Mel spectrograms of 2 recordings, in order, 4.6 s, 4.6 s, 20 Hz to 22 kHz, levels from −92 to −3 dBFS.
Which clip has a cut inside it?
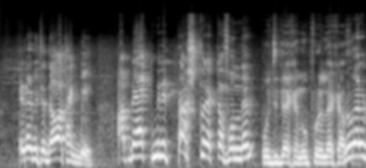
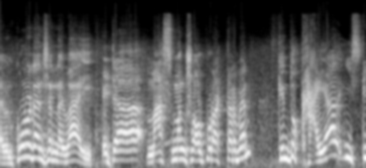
second; 1 cut; at 1.2 s

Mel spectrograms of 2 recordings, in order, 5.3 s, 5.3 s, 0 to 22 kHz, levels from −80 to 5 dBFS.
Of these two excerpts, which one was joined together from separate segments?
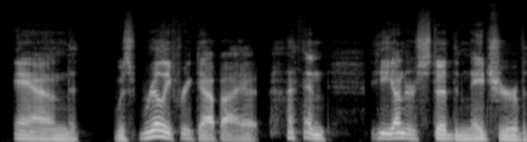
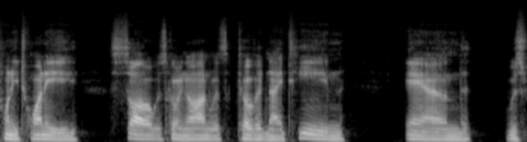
first; 1 cut; at 3.6 s

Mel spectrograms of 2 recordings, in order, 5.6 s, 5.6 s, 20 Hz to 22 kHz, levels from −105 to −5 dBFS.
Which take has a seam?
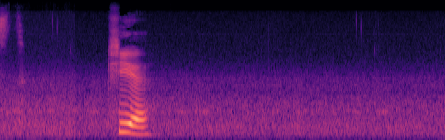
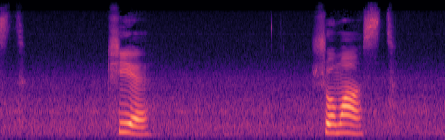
second; 1 cut; at 2.5 s

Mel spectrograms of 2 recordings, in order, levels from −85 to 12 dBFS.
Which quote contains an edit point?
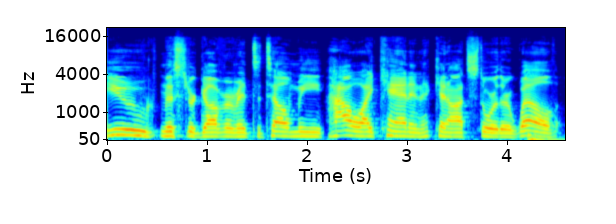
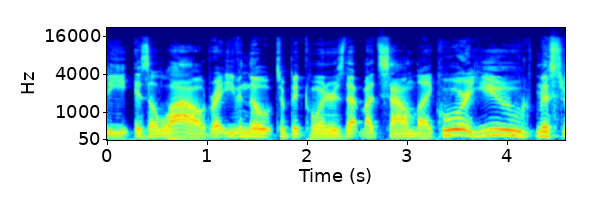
second; 1 cut; at 2.8 s

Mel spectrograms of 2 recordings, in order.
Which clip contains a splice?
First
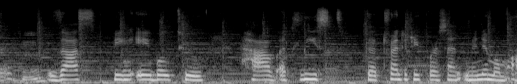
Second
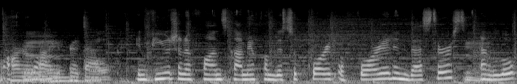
second; 1 cut; at 1.2 s

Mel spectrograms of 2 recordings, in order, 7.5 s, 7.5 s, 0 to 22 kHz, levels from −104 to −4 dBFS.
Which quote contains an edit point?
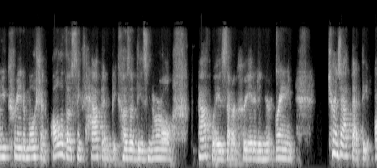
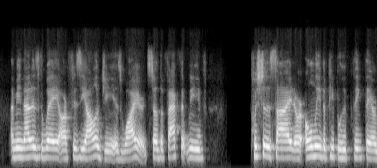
first; 2 cuts; at 3.7 s, 5.5 s

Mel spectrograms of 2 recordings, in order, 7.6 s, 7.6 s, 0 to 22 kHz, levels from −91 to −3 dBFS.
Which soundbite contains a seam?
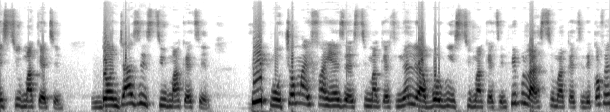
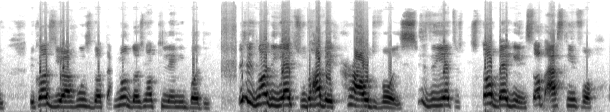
second; 4 cuts; at 1.4 s, 2.8 s, 3.8 s, 5.1 s

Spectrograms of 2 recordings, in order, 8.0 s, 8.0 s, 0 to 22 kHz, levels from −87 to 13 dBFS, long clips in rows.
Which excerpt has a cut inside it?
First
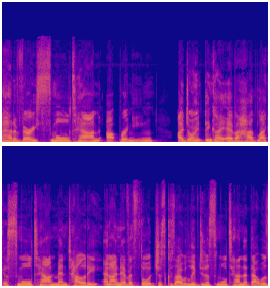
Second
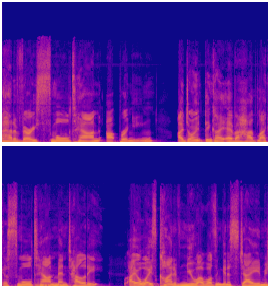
first; 1 cut; at 5.5 s

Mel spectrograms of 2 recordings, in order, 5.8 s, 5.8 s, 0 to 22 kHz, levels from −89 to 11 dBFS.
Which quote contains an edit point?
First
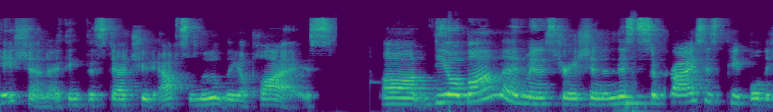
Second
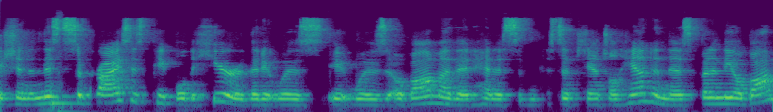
first; 1 cut; at 2.5 s

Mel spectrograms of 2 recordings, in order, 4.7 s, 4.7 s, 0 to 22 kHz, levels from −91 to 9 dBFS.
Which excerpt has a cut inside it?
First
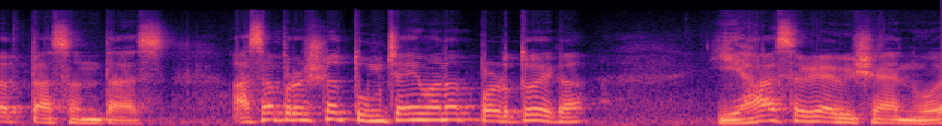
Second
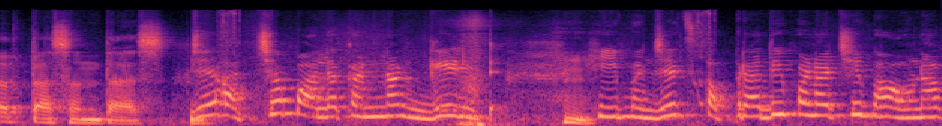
second; 1 cut; at 1.0 s

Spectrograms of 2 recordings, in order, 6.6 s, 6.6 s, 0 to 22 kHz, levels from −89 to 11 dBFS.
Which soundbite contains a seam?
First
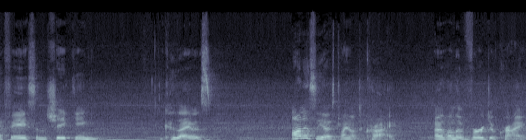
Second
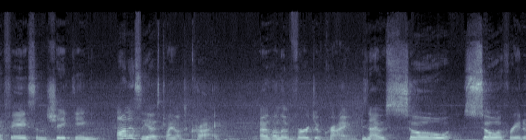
second; 2 cuts; at 1.3 s, 4.6 s

